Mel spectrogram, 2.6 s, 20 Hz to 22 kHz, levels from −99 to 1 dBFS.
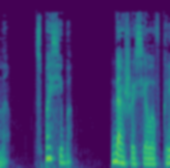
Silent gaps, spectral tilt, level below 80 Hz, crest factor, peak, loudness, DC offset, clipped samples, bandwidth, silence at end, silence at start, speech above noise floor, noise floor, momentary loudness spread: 1.52-1.61 s; -4.5 dB/octave; -60 dBFS; 24 dB; -4 dBFS; -26 LUFS; under 0.1%; under 0.1%; 16.5 kHz; 0 s; 0 s; 22 dB; -47 dBFS; 16 LU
